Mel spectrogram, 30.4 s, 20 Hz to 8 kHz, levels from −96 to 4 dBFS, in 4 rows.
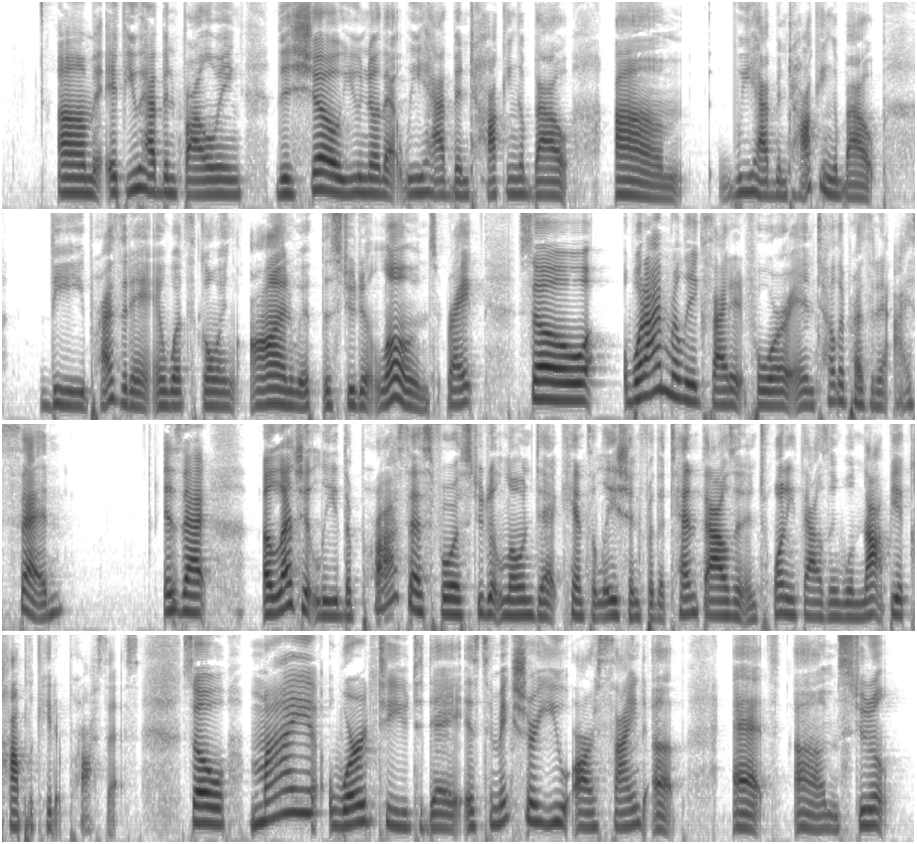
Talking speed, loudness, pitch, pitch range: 170 wpm, -23 LUFS, 170 Hz, 160-195 Hz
